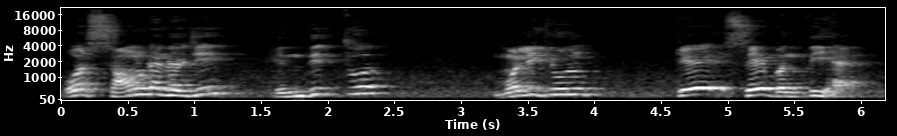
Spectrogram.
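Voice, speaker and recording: A man teaching a spiritual lecture, explaining in a slow, halting way with many pauses. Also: very high voice, animated. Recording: echoey room with faint ambient noise.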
